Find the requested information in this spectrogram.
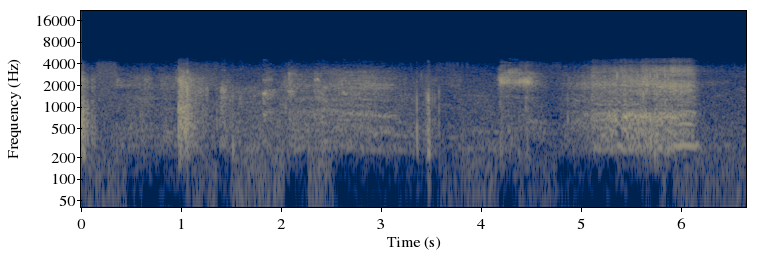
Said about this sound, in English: Well, right now he's sleeping, and I'm listening to him snoring. Oh, really? Can you can you, can you put the phone closer to his, uh, his mouth so we can hear him?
